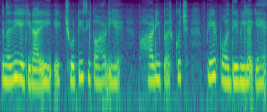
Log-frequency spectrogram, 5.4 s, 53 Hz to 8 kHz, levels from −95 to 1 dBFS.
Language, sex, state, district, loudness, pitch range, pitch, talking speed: Hindi, female, Himachal Pradesh, Shimla, -15 LUFS, 205-235 Hz, 210 Hz, 180 wpm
